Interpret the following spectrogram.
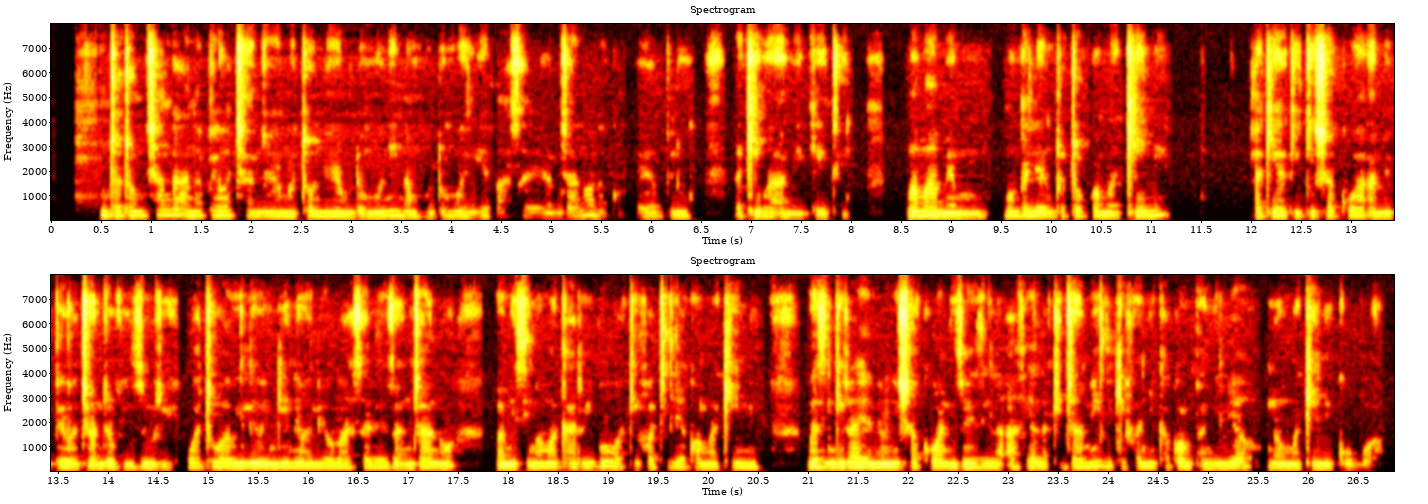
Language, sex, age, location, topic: Swahili, female, 18-24, Kisii, health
